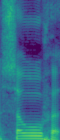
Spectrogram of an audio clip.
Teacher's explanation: سو اولین ہے، تھوڑا نرمی کے ساتھ کھینچ کر ادا کریں گے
